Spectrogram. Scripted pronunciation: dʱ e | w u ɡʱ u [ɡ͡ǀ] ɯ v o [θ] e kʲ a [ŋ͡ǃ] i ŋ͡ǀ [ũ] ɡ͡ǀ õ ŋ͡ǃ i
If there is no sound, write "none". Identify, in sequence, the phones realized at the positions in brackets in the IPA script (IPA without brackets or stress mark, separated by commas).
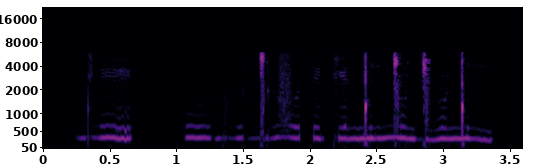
ɡ͡ǀ, θ, ŋ͡ǃ, õ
